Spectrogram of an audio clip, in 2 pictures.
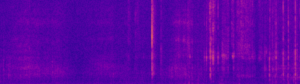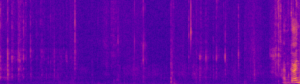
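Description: Faint clicks and rustling from gloved hands handling plastic paint cups and bottle bottoms, with one louder bump about four seconds in. A woman starts speaking at the very end.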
